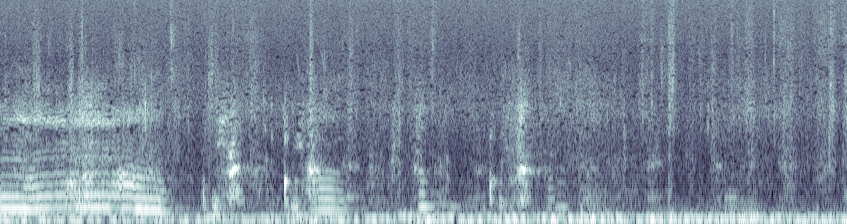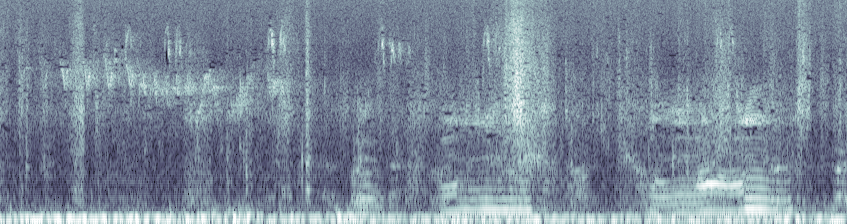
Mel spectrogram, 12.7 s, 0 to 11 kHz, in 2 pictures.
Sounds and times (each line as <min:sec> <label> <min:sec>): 0:00.0 Bears eating and growling 0:06.1
0:06.5 birds in the bg 0:12.2
0:08.6 Bears eating and growling 0:12.7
